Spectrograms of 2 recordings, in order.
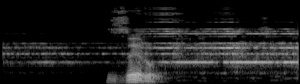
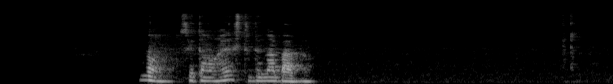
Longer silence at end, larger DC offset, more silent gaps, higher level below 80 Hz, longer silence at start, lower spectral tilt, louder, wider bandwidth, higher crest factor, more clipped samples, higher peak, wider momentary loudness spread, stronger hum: second, 0 s vs 0.4 s; neither; neither; about the same, -66 dBFS vs -68 dBFS; second, 0.05 s vs 1.4 s; second, -3 dB/octave vs -5.5 dB/octave; first, -25 LUFS vs -31 LUFS; first, 16 kHz vs 11.5 kHz; about the same, 18 dB vs 22 dB; neither; about the same, -10 dBFS vs -12 dBFS; second, 19 LU vs 24 LU; neither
